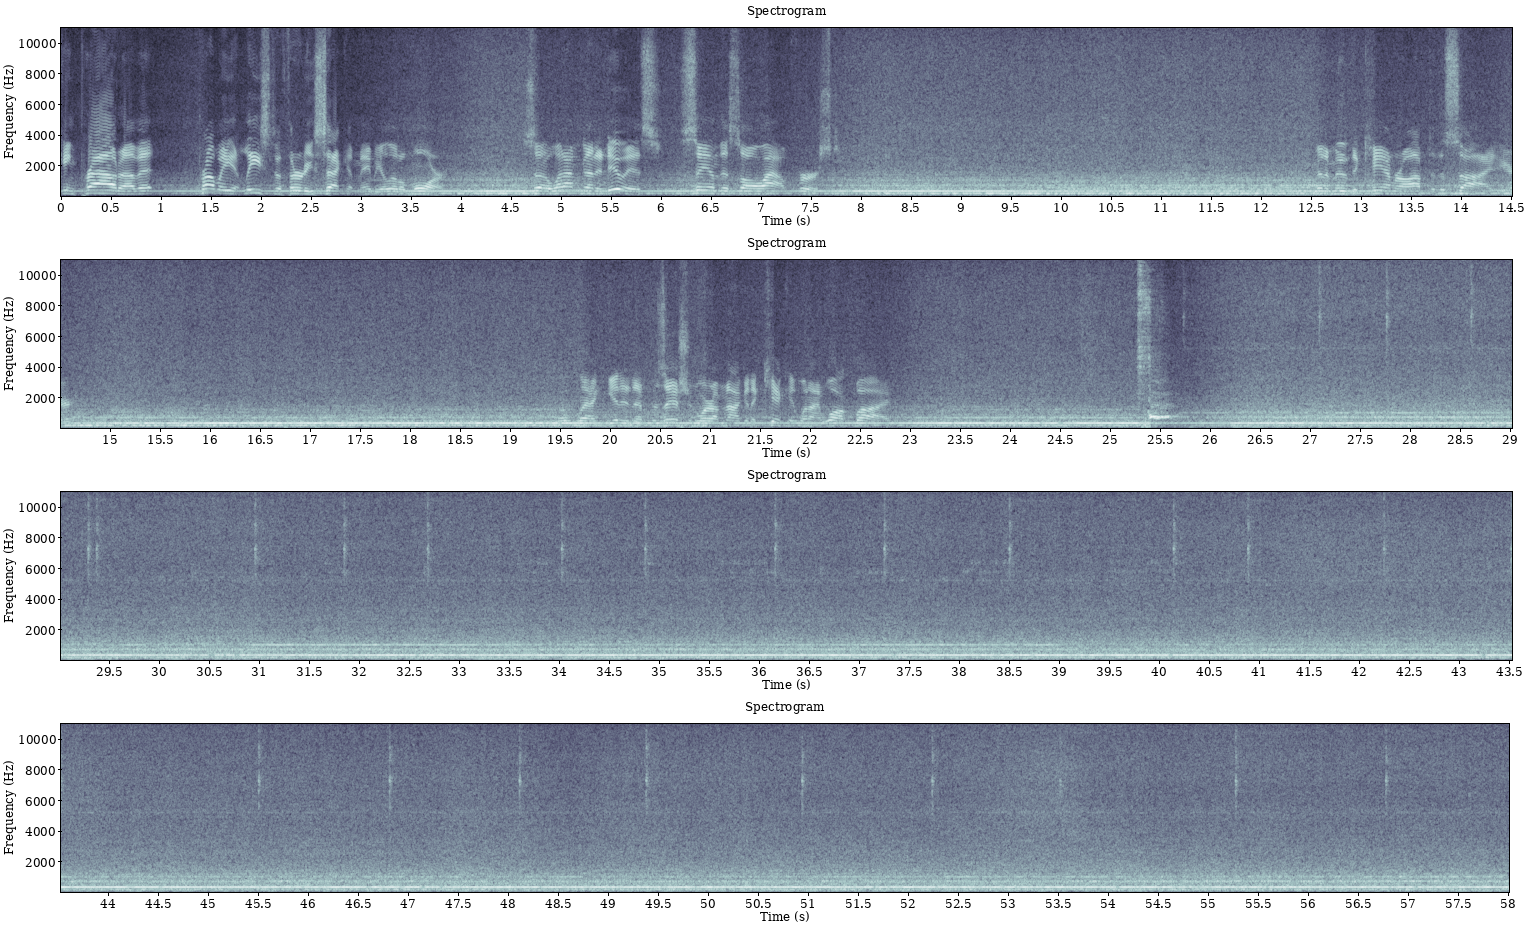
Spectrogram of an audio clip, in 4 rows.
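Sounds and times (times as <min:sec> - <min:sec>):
belt sander humming: 0:01.0 - 0:58.0
faint regular ticks: 0:29.3 - 0:29.5.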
